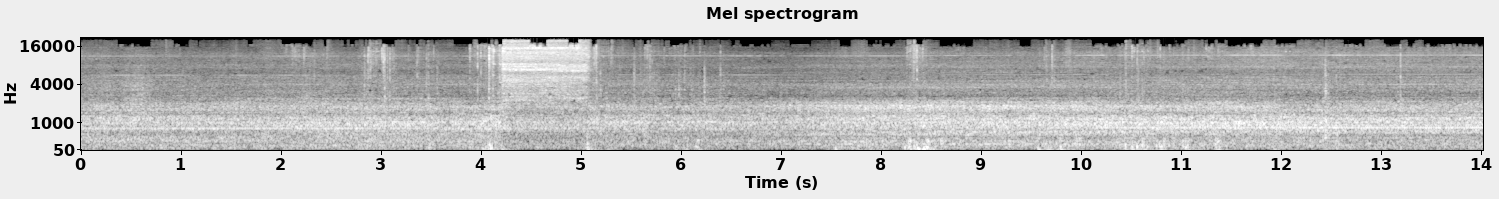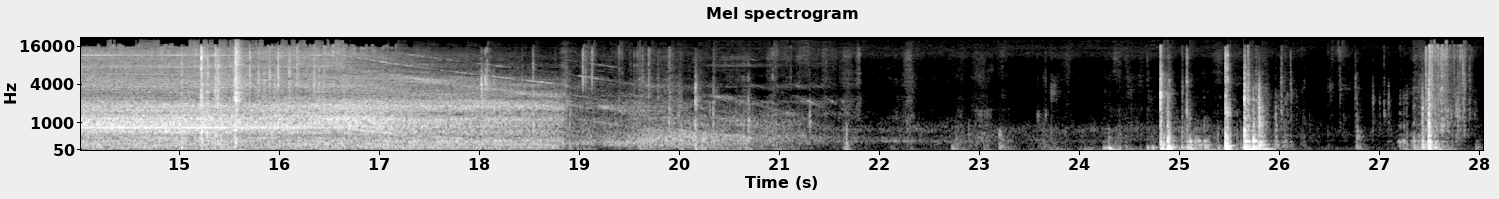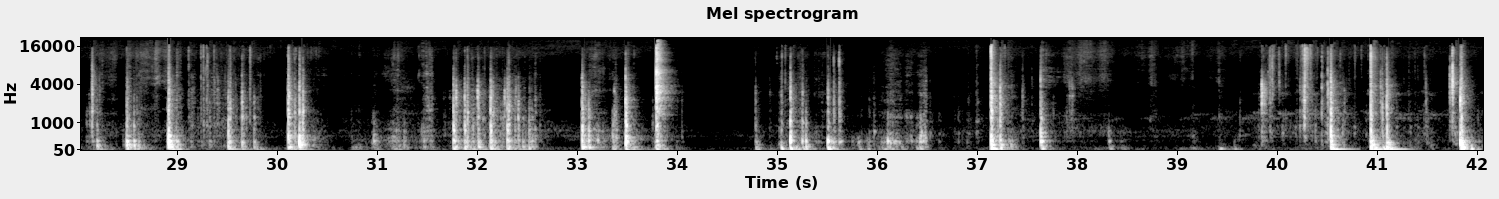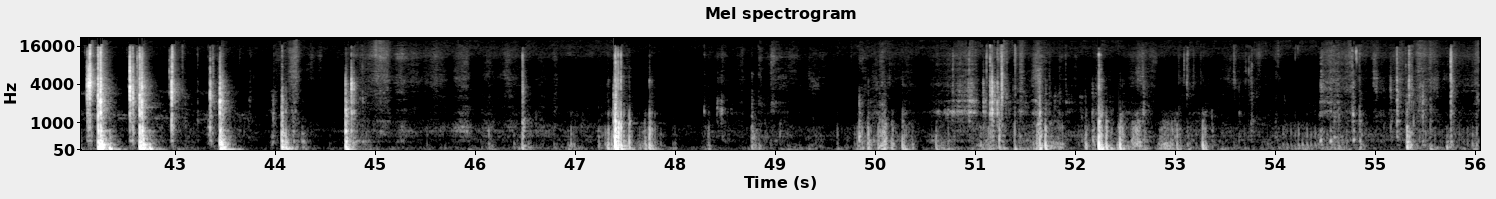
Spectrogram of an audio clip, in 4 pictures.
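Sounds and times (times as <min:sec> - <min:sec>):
rustling and scraping: 0:44.2 - 0:56.0.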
